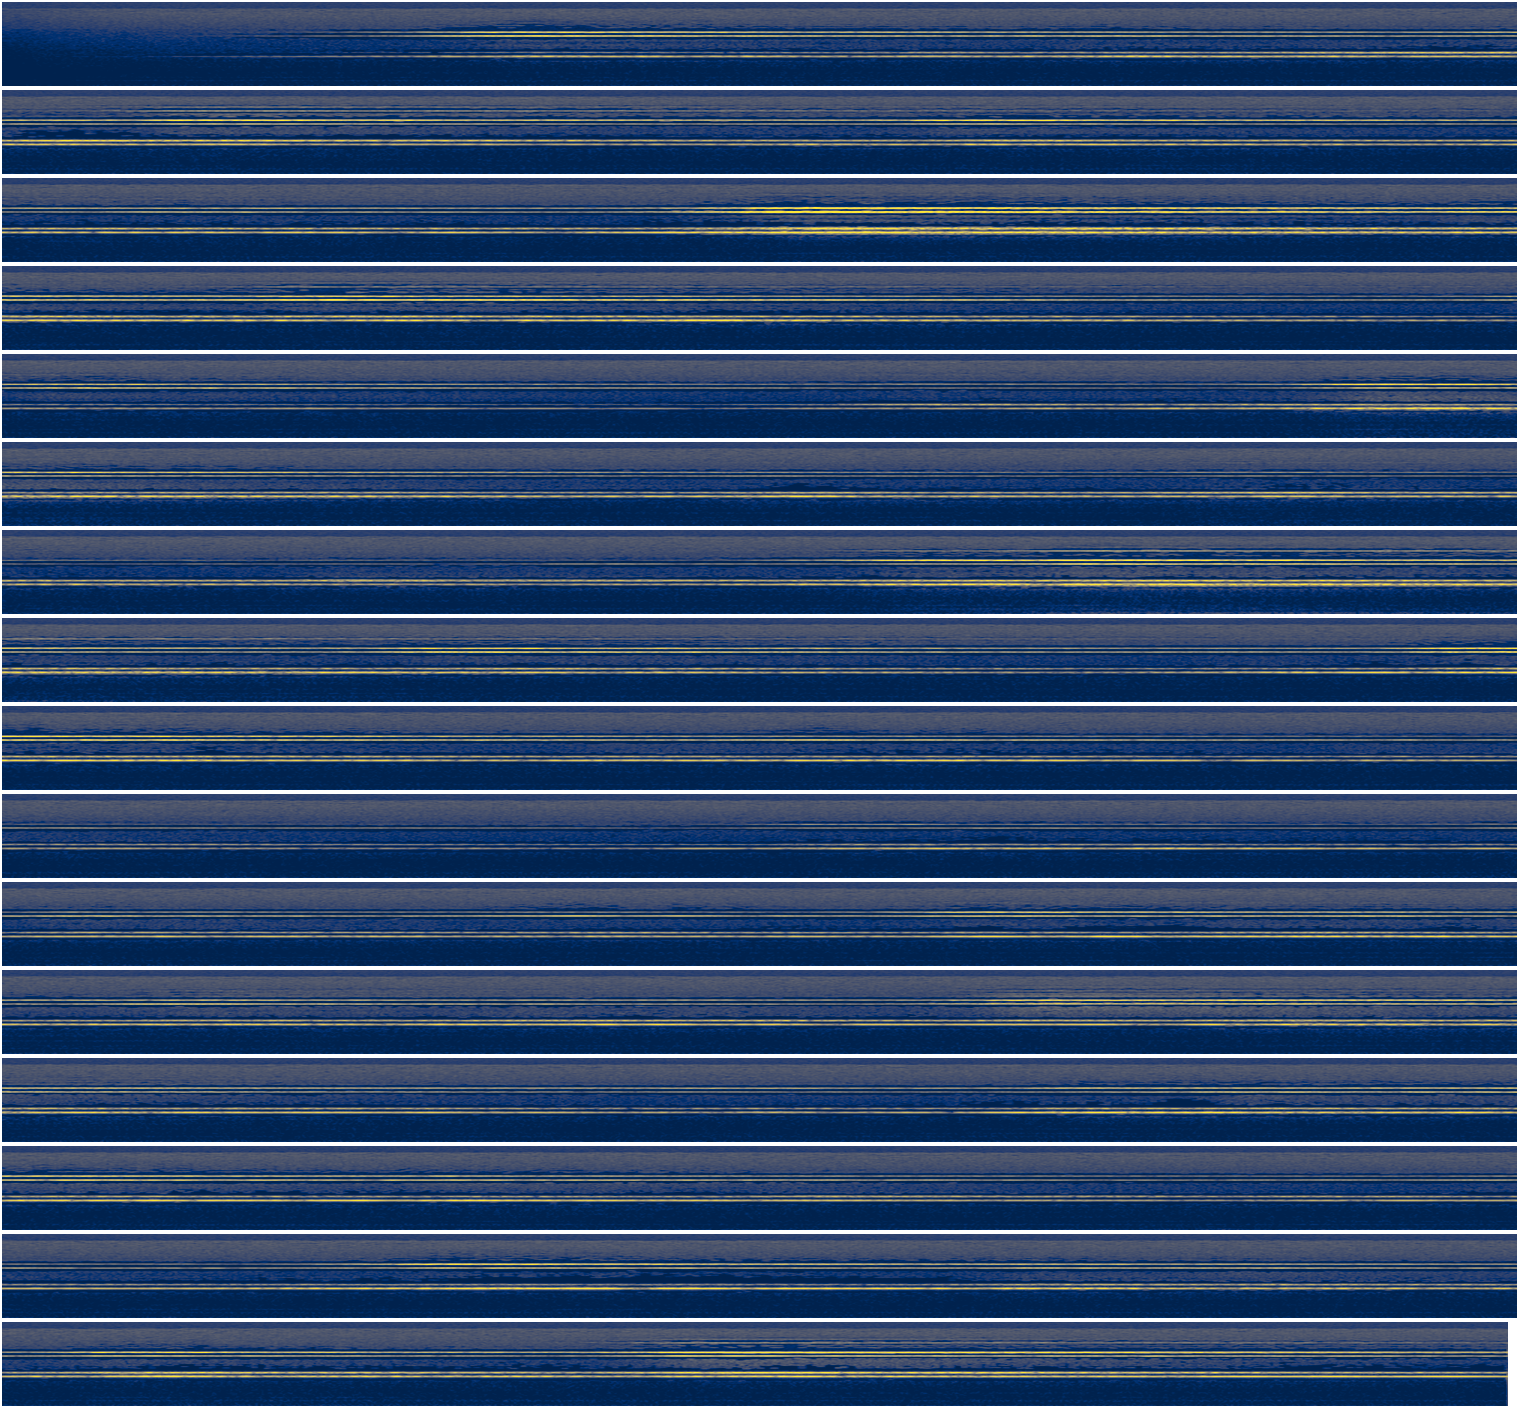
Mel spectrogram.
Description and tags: lucid drone
a high-pitched drone
also check out newer versions:
ambient, artificial, lucid, drone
